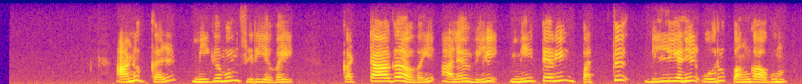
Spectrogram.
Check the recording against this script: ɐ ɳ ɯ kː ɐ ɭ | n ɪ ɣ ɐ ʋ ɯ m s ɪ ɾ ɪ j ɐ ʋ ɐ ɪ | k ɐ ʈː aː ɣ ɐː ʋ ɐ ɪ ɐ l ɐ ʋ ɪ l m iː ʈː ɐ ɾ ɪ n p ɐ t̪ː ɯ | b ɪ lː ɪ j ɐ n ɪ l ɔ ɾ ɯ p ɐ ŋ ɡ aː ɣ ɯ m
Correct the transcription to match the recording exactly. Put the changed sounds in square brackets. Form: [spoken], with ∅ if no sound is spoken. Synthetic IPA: ɐ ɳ ɯ kː ɐ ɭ | [m] ɪ ɣ ɐ ʋ ɯ m s ɪ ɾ ɪ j ɐ ʋ ɐ ɪ | k ɐ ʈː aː ɣ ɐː ʋ ɐ ɪ ɐ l ɐ ʋ ɪ l m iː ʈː ɐ ɾ ɪ n p ɐ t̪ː ɯ | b ɪ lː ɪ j ɐ n ɪ l ɔ ɾ ɯ p ɐ ŋ ɡ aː ɣ ɯ m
